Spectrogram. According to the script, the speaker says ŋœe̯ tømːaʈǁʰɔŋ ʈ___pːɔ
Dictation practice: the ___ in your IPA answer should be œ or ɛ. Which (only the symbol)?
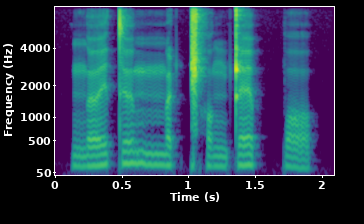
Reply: ɛ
